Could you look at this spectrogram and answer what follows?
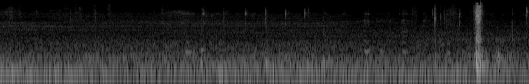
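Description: Low, steady road and engine rumble of a moving car, heard from inside the cabin. A sharp knock comes near the end.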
